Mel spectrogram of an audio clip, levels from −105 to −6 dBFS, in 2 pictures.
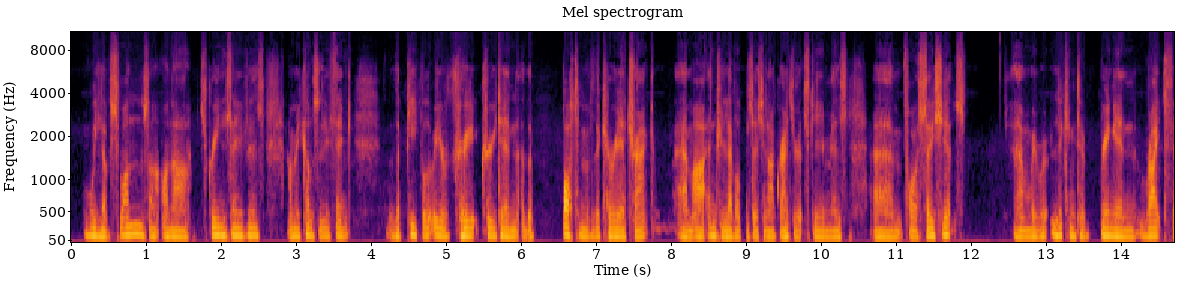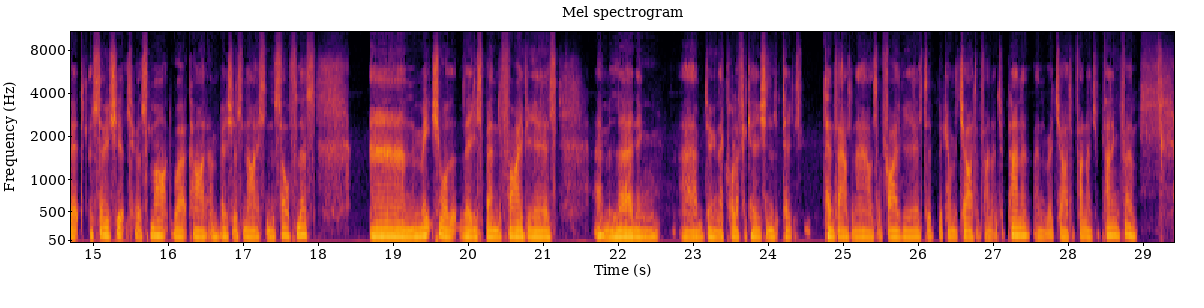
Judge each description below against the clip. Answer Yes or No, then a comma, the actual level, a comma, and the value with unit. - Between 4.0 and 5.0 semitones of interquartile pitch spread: No, average, 2.8 semitones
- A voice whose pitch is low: Yes, low, 110 Hz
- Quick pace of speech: No, average, 175 wpm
